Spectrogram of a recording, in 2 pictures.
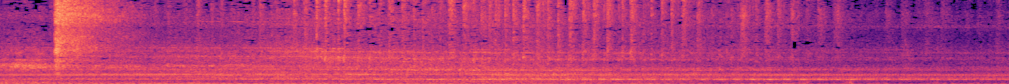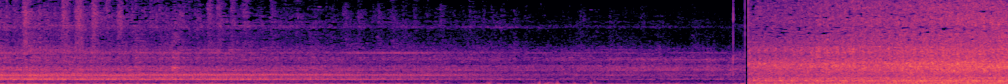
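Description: Wind blusters across an outdoor microphone.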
